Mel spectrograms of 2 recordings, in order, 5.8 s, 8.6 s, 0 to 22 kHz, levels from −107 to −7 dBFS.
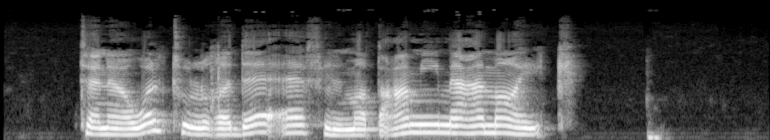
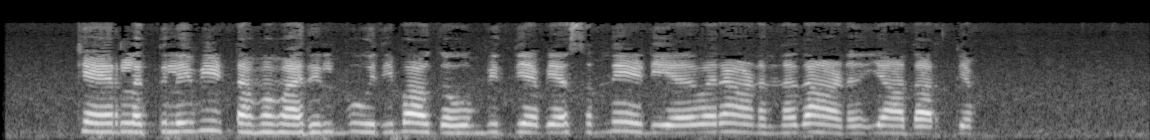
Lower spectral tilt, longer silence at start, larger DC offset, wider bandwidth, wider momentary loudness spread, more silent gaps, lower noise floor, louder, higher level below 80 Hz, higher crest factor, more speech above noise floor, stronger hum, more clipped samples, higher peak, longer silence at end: first, -8 dB/octave vs -3 dB/octave; about the same, 0.6 s vs 0.6 s; neither; second, 8 kHz vs 11.5 kHz; first, 21 LU vs 9 LU; neither; first, -69 dBFS vs -57 dBFS; first, -12 LUFS vs -24 LUFS; first, -44 dBFS vs -64 dBFS; second, 12 dB vs 18 dB; first, 58 dB vs 33 dB; neither; neither; first, -2 dBFS vs -8 dBFS; second, 0.85 s vs 1.35 s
